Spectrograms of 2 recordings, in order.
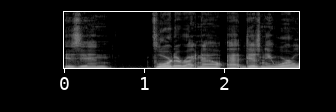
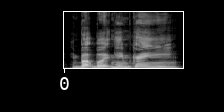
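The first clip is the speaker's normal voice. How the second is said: put-on much higher, louder baby talk; doggy baby talk; 10 semitones higher, 8 dB louder than usual. Owner to his puppy Butt Butt, in loud high baby talk. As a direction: squeal it at the puppy.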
